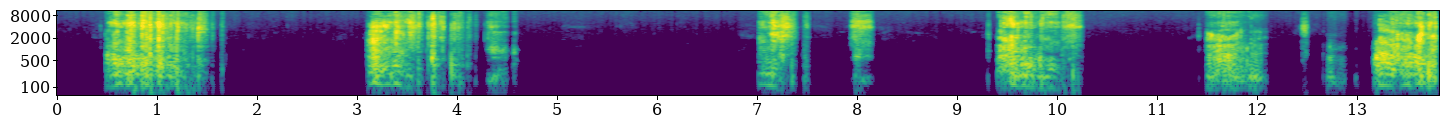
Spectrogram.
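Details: Female Boston Terrier Heidi, acting tough, gives rough, breathy grunting growls in short bursts separated by pauses.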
